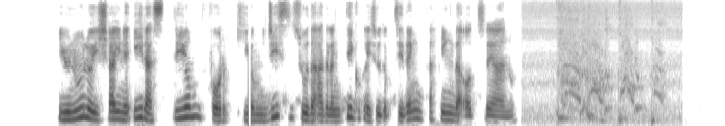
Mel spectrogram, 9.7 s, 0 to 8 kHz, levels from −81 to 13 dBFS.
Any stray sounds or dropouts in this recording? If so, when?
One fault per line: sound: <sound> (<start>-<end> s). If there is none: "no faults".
sound: dropout (3.3-3.4 s)
sound: cough (7.4-8.9 s)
